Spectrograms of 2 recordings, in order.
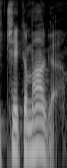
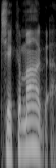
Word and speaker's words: Chickamauga: But years ago, when I first started emceeing for Bass, the first time we ever went to Chickamauga, Lake Chickamauga, which I can say very, very well.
